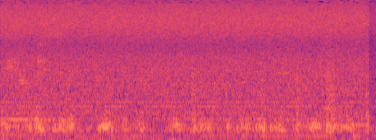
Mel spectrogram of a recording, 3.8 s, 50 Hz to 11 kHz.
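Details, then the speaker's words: Normal early fetal heartbeat on Doppler at an ultrasound at 9 weeks 3 days of a first pregnancy: rapid, rhythmic whooshing pulses, about 170 beats a minute, normal for this stage. "so that's a normal heart rate at this stage"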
